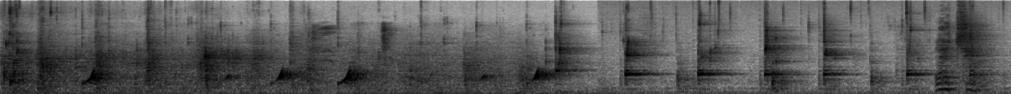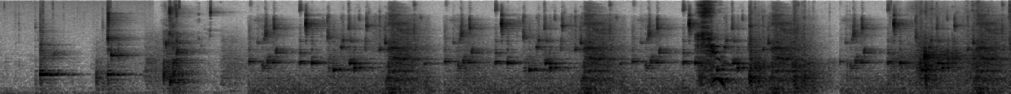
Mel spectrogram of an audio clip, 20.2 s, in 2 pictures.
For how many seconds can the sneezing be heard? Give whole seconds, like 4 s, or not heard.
2 s.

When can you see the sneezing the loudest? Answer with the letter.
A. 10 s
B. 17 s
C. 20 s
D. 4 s
B.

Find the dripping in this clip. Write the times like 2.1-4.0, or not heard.
0.0-20.1.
